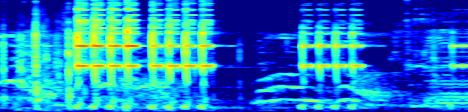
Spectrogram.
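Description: iPhone alarm ringing, a high electronic tone beeping in quick bursts of about four beeps, three bursts in two seconds.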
